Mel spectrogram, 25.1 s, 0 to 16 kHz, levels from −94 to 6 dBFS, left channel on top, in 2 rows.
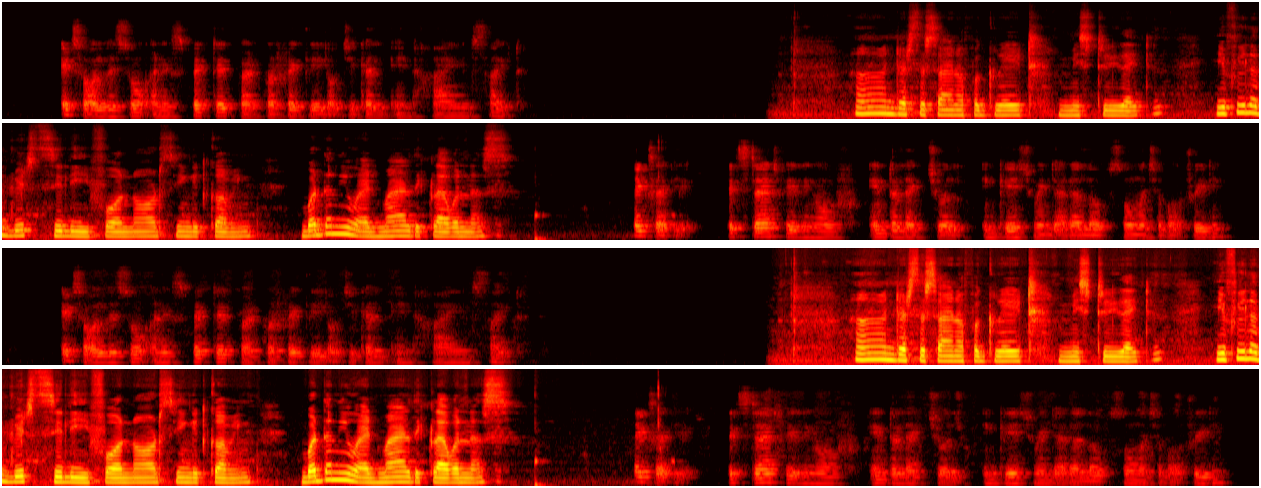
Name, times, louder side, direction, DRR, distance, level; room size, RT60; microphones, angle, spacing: voice 1, 0.6-5.1 18.9-19.4 19.8-24.8, left 2 dB, 60° left, 4.9 m, -51 dB
voice 2, 7.9-11.6 12.1-15.1 15.6-17.6, right 5 dB, 45° right, 0.4 m, -30 dB
12.0 x 6.2 x 2.6 m
head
